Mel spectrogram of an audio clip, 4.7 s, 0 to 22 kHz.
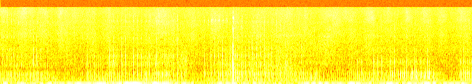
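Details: Male domestic cat purring as his chin is scratched, recorded on a Tascam DR-07X at sunrise over the Cotswold hills; a low, steady rumbling throb with soft, uneven pulses and faint rustles.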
